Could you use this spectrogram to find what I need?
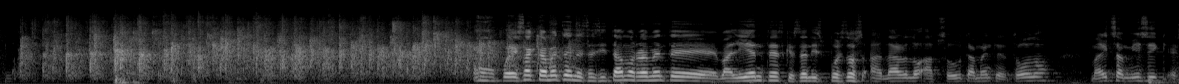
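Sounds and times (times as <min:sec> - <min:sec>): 
audience applause: 0:00.0 - 0:05.9
speech: 0:04.8 - 0:11.7.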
